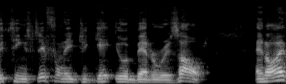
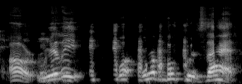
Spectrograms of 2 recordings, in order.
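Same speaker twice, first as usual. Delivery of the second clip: higher, playing dumb about the book; fake-innocent "oh really?"; teasing his wife with pretend surprise; mock innocent surprise; 8 semitones higher than usual. Feigning ignorance to his wife.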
